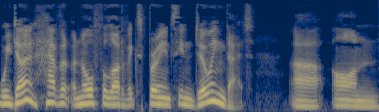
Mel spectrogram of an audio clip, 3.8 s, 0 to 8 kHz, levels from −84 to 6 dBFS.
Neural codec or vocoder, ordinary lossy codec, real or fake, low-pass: codec, 16 kHz, 4 kbps, X-Codec, HuBERT features, trained on LibriSpeech; MP3, 32 kbps; fake; 7.2 kHz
